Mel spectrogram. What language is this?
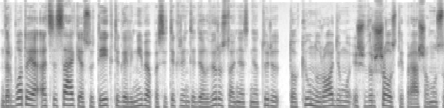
Lithuanian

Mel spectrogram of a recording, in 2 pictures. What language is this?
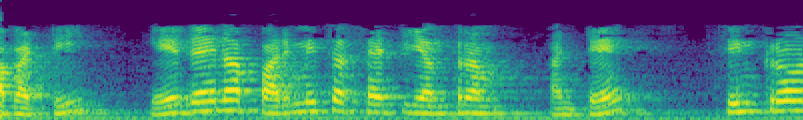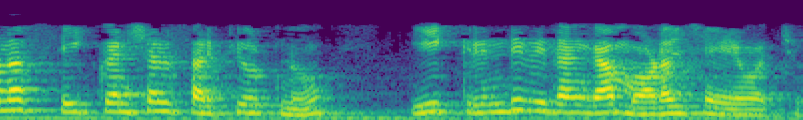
Telugu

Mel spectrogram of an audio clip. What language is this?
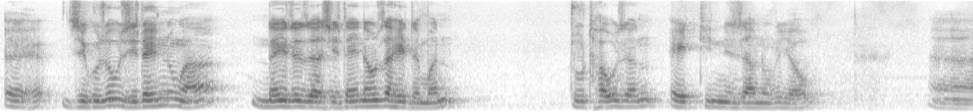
Bodo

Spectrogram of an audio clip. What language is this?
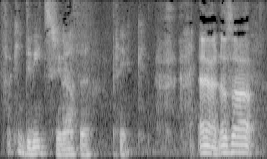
Welsh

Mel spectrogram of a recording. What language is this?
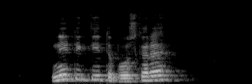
Gujari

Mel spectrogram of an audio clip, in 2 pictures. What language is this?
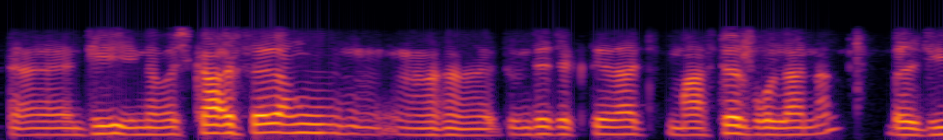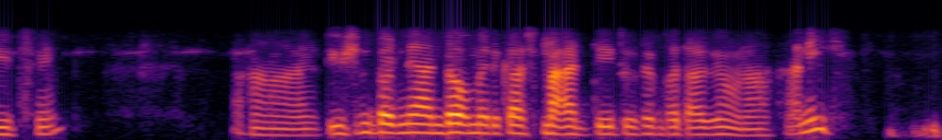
Dogri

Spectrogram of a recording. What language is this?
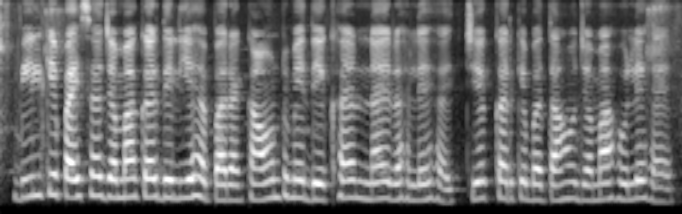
Magahi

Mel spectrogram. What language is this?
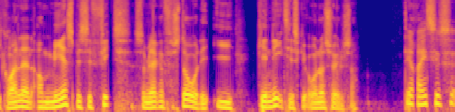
Danish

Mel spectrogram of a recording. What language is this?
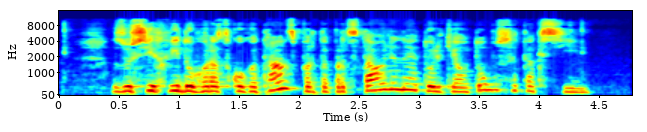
Belarusian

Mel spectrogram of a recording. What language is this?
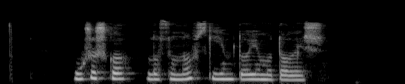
Mari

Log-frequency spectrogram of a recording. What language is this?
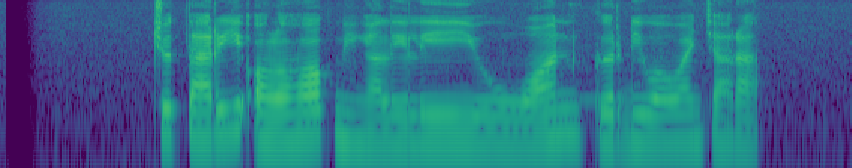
Sundanese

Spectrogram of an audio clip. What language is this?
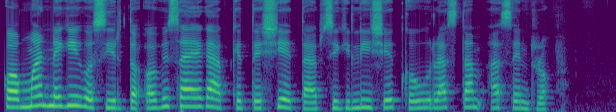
Kalenjin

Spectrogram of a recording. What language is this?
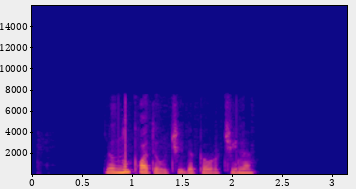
Romanian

